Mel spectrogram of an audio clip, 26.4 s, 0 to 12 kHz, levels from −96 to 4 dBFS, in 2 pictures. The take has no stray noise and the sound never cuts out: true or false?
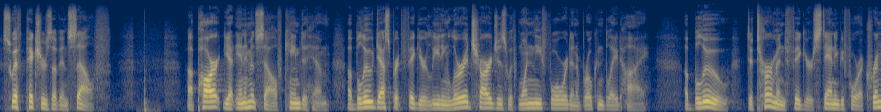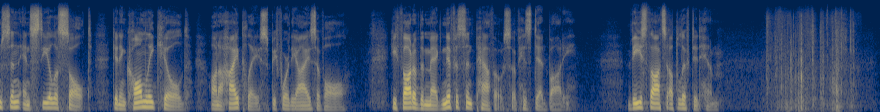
false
